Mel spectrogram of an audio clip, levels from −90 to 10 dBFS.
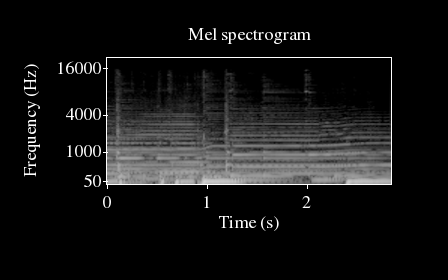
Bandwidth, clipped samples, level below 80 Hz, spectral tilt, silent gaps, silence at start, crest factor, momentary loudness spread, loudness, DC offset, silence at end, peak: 8.6 kHz; under 0.1%; -24 dBFS; -8.5 dB/octave; none; 0 s; 14 dB; 10 LU; -25 LUFS; under 0.1%; 0 s; -8 dBFS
